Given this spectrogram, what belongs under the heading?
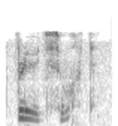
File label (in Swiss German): "bluetsucht", Bas Rhin; medecine; anémie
